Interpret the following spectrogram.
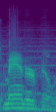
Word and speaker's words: Manorville: in in the town of I believe it's Manorville is the proper pronunciation there the bodies that were found belong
